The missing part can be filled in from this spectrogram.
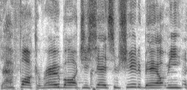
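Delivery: put-on Delaware County accent. Acting out someone from Kenzo leaning out and reacting to a robot, put on a Delco accent. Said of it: "It's more of a Delco accent".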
